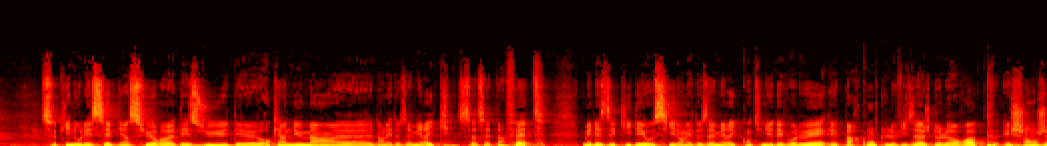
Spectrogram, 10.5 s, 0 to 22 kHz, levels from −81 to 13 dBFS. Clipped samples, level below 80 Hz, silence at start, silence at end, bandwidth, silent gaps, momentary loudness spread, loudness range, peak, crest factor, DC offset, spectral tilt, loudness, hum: under 0.1%; -40 dBFS; 0.45 s; 0 s; 13 kHz; none; 7 LU; 3 LU; -2 dBFS; 16 dB; under 0.1%; -6.5 dB/octave; -19 LUFS; none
